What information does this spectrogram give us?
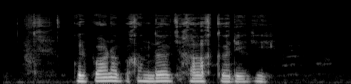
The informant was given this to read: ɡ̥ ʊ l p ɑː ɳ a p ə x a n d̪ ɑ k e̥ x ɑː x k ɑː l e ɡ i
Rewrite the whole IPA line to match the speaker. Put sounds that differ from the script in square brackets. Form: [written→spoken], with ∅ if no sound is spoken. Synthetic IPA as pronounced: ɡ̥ ʊ l p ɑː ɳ a p ə x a n d̪ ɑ k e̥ x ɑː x k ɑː [l→ɾ] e ɡ i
